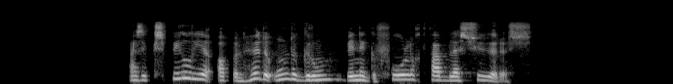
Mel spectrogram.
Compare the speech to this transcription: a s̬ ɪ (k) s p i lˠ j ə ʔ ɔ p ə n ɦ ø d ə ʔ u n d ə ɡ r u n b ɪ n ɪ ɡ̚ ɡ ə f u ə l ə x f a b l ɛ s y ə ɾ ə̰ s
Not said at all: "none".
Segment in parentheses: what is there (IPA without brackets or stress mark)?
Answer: k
